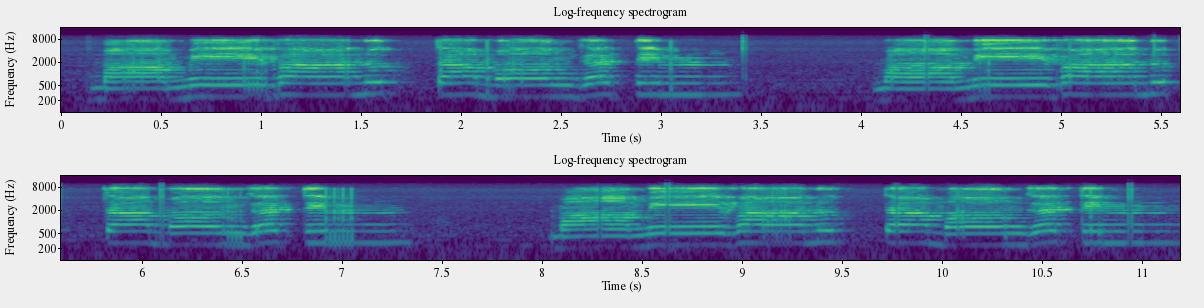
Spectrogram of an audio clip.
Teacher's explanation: గ ముందు ఉంగు లాగా వస్తుంది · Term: ఉంగ సౌండ్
